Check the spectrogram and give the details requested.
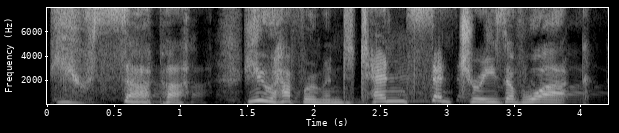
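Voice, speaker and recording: Husky, vengeful, slow-spoken sorceress. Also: female voice, medium pitch, animated. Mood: outraged. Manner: slow, venomous, deliberate. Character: vengeful, bitter female sorceress, coldly furious. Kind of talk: video game character voice lines.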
